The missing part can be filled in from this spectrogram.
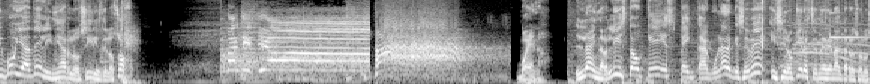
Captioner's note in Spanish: grito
